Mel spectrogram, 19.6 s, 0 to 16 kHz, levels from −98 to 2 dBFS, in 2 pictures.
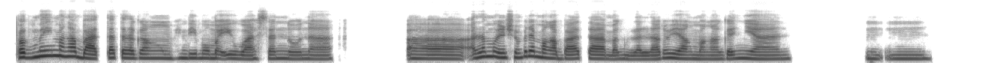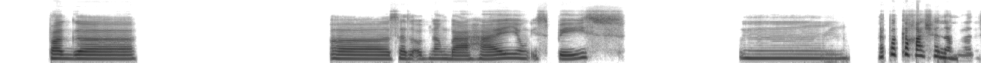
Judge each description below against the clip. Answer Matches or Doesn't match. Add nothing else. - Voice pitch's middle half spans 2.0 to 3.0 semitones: Matches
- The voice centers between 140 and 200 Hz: Matches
